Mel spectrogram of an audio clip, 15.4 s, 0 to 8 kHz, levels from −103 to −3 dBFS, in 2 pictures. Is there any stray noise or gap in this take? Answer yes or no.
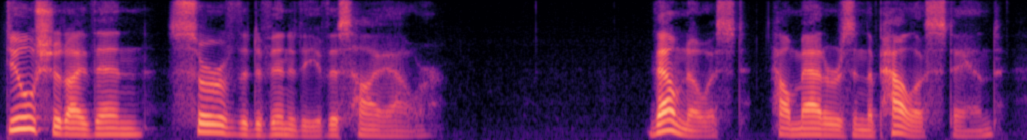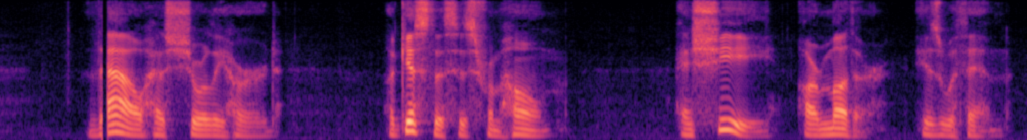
yes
